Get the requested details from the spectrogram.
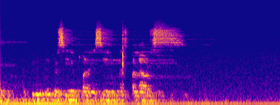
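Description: A man speaks into a microphone over loudspeakers in an echoing room.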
